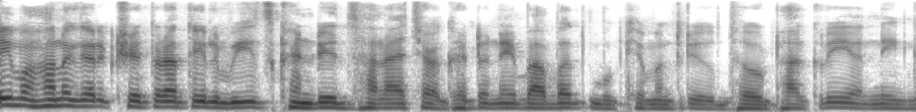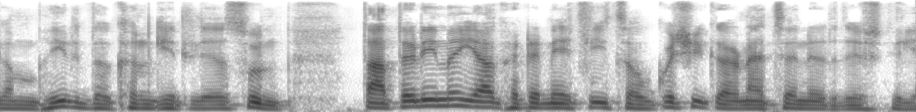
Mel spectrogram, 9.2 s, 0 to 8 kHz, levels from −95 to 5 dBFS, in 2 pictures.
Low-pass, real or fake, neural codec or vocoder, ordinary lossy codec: none; fake; codec, 16 kHz, 2 kbps, X-Codec, HuBERT features, trained on balanced general audio; none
